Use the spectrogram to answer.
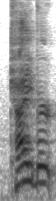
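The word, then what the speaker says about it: Keibert: is washington nationals catcher kybert ruiz or i think it might be cable ruiz sorry about that i i've always pronounced his ra name wrong i think it's k bert ruiz so k bert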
